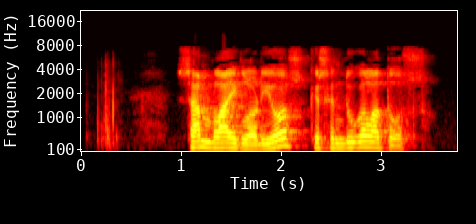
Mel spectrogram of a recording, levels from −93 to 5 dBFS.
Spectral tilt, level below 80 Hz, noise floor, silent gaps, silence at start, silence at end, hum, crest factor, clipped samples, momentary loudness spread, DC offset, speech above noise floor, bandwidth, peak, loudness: -6 dB/octave; -64 dBFS; -59 dBFS; none; 1 s; 0.45 s; none; 20 dB; under 0.1%; 12 LU; under 0.1%; 42 dB; 7.8 kHz; 0 dBFS; -18 LUFS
